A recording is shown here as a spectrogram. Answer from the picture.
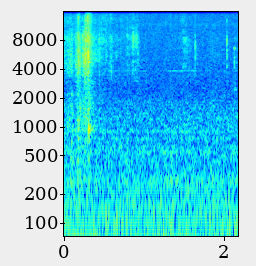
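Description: A hand handling an open white cardboard smartphone box and its contents: light rustling with a few faint taps near the start, over steady low background noise.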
